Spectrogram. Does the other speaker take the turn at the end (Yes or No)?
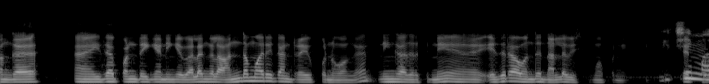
Yes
